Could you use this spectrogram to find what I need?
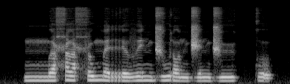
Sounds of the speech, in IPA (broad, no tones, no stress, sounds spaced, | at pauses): mː ə ħ əː ħ u m ɛ r ɘ β e n d͡ʒ u ɾ ɔ n d͡ʒ ɘ n d͡ʒ ʉː kː ʊ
